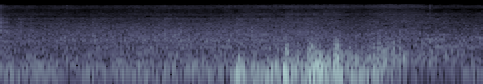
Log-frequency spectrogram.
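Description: Wind buffeting the microphone in a rough low-pitched burst lasting just under a second, starting about a second in.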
